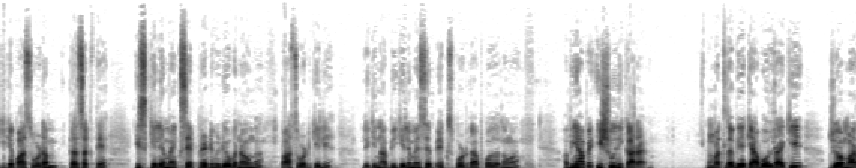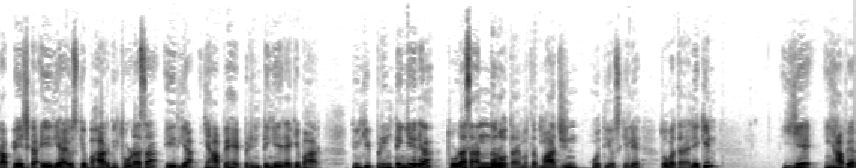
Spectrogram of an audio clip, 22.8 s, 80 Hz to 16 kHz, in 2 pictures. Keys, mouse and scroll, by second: 13.5-14.8 scroll up 1, 15.3 shift+F4, 22.5 ctrl+e.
